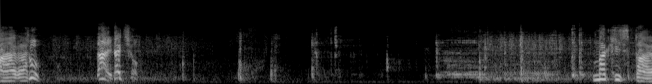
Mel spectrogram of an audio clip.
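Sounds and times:
speech: 0:00.0 - 0:01.5, 0:05.9 - 0:06.5
field telephone buzzing ring: 0:04.3 - 0:06.5.

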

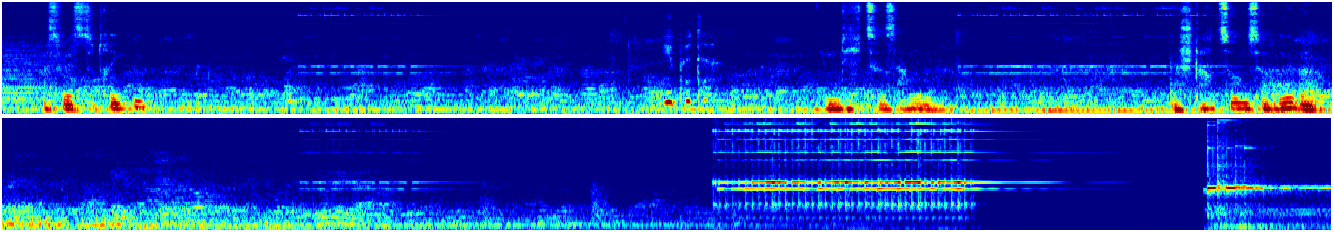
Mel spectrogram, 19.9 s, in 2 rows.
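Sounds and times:
speech: 0:00.3 - 0:01.3, 0:05.0 - 0:05.4, 0:06.2 - 0:07.3, 0:08.8 - 0:10.0
telephone ringing: 0:02.1 - 0:03.9, 0:07.2 - 0:09.6, 0:12.2 - 0:14.1, 0:15.3 - 0:19.9.

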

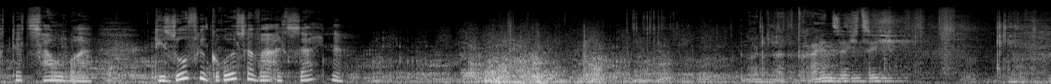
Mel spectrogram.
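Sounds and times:
lion roaring: 0:00.0 - 0:08.2
speech: 0:00.2 - 0:03.8, 0:08.1 - 0:09.1.

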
